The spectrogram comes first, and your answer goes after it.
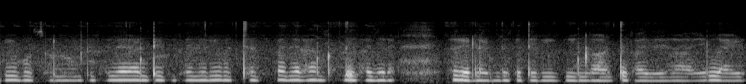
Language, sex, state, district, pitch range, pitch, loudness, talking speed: Hindi, female, Bihar, Sitamarhi, 180-195 Hz, 190 Hz, -21 LUFS, 170 wpm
